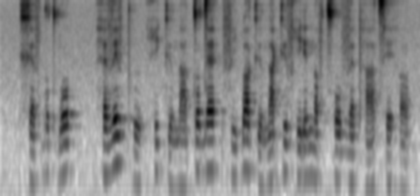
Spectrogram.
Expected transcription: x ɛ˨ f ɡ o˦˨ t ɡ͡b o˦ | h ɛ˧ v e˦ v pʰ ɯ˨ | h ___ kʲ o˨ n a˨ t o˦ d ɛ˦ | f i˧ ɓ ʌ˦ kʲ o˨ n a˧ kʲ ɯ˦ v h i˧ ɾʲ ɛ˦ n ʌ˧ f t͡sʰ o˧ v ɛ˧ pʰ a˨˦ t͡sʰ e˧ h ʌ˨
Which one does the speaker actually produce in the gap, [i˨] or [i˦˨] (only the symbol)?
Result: i˦˨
